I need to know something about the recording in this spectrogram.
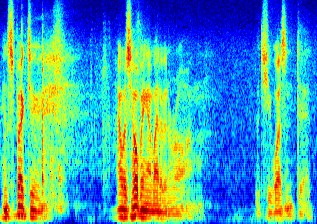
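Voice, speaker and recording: An actor playing a tough, terse, hard-boiled insurance investigator in a vintage radio noir serial. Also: male voice, sits low, sing-song, moderate pace, creaky, background noise, heavily acted. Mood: grim, grieving. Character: tough, grieving male freelance insurance investigator. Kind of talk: 1950s radio noir acting and narration.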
